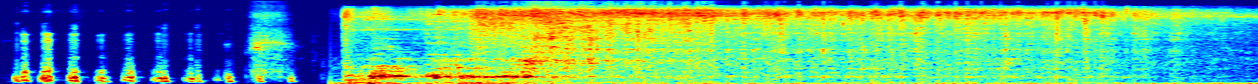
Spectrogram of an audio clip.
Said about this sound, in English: They're really working on cleaning that scene up where he gets flushed down the toilet.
